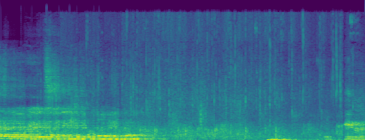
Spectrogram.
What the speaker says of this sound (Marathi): जोरदार टाळ्या झाल्या पाहिजे सगळ्यांच्या पुन्हा एकदा.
